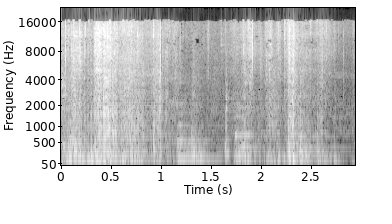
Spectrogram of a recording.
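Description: Rustling and crinkling of packaging material with scattered sharp clinks and taps, as a delivered order parcel is handled and opened with a sharp knife, with faint murmured tones in the background.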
